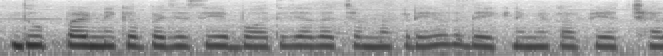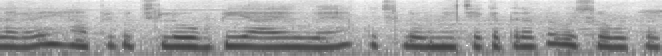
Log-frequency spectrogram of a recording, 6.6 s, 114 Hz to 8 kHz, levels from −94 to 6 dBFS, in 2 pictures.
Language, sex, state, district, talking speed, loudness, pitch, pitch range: Hindi, female, Jharkhand, Sahebganj, 345 wpm, -27 LUFS, 245 Hz, 235-255 Hz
